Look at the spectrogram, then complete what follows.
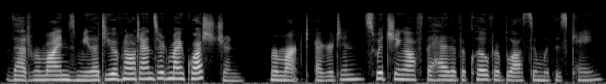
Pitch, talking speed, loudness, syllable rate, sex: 215 Hz, 230 wpm, -21 LUFS, 6.0 syllables/s, female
